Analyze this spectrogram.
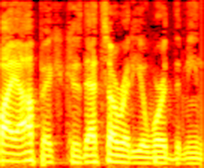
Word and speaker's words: biopic: I'm strongly in the camp that it's biopic and not biopic. Where do you stand? Yeah. Biographical picture. I think biopic sounds really clunky. Yeah, but it's not biopic because that's already a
